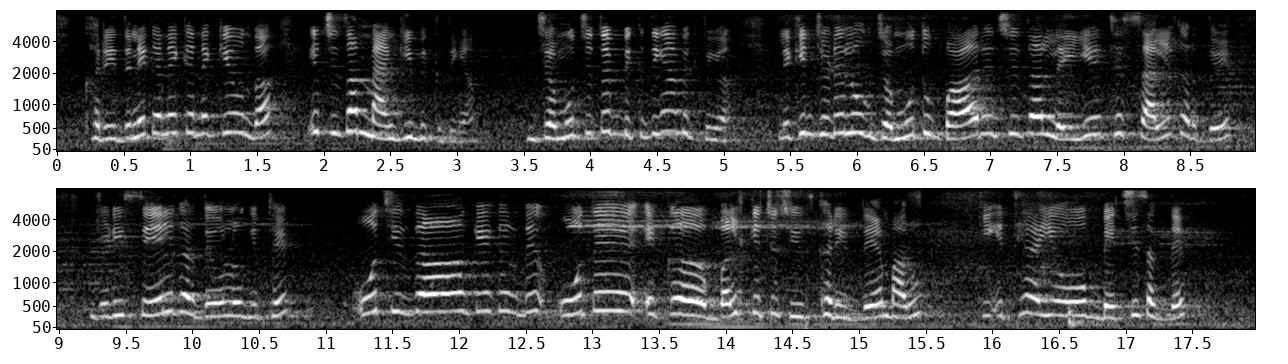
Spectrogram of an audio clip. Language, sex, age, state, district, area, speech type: Dogri, female, 18-30, Jammu and Kashmir, Jammu, urban, spontaneous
